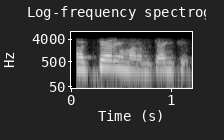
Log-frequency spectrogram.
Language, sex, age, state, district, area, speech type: Tamil, female, 60+, Tamil Nadu, Mayiladuthurai, rural, conversation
